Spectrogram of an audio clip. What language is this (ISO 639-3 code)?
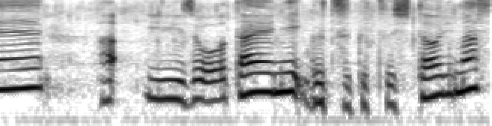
jpn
